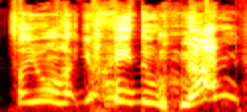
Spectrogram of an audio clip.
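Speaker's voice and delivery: high, loud, fast disbelief; indignant king. Acted. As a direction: confront the lazy servant. King confronts servant.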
